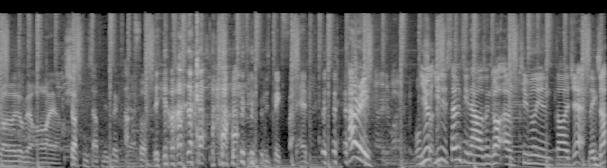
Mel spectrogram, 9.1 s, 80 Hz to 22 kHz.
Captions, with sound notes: - Yeah, he thought lets go a little bit higher. - Shot himself in his big fat foot. [Ethan laughing] - In his big fat head. - Harry, you did 17 hours and got a 2 million dollar jet.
